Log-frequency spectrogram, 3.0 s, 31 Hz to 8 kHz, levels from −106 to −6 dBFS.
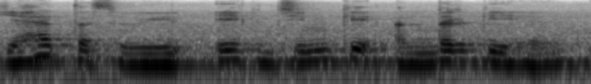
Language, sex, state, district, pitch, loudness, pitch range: Hindi, male, Uttar Pradesh, Lucknow, 130 Hz, -15 LUFS, 120-145 Hz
